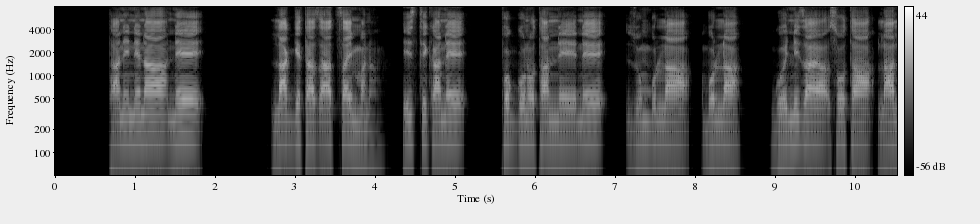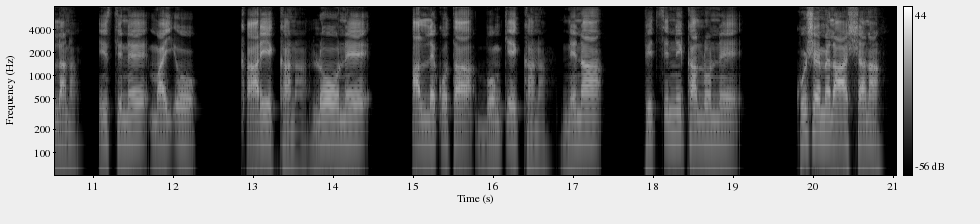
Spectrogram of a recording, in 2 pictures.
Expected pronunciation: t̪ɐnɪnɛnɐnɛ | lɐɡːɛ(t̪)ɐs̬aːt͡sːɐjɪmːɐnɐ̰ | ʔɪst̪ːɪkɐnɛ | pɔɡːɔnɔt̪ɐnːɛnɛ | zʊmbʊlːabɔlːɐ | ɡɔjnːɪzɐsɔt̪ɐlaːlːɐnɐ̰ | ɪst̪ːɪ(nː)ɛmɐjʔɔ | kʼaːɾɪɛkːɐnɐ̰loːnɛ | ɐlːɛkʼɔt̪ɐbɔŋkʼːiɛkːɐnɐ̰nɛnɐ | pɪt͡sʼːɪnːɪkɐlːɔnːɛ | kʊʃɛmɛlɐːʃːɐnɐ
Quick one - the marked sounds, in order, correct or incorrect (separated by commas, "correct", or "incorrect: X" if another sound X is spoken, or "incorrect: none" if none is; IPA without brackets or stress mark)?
correct, incorrect: n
